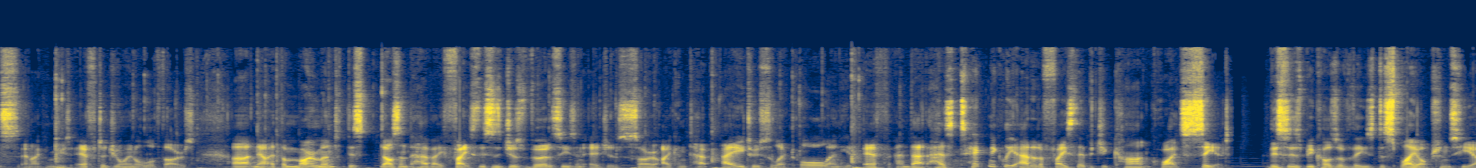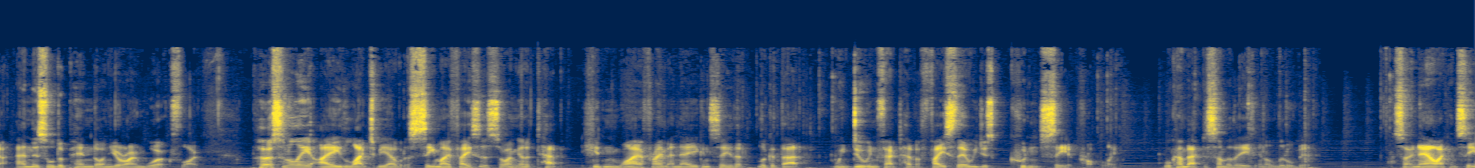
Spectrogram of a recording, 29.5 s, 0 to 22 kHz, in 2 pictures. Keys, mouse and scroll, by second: 0.5 f, 1.3 alt+middle click, 1.5 alt+click, 2.0 alt+middle click, 2.5 a, 3.1 a, 3.7-5.4 alt+drag, 5.4 alt+middle click, 6.0 alt+click, 6.3 a, 6.4 a, 7.1 a, 7.8 alt+middle click, 8.5 f, 20.6 click, 22.3-22.9 alt+drag, 22.9-25.9 alt+middle drag, 25.9 alt+click, 26.7 alt+middle click, 27.1 alt+click, 27.5 2, 27.9 alt+click, 28.5 alt+middle click, 28.7-29.5 alt+drag.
